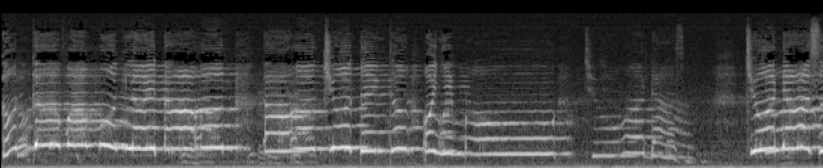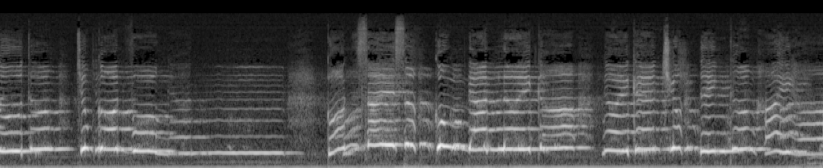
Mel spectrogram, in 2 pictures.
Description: alto basso

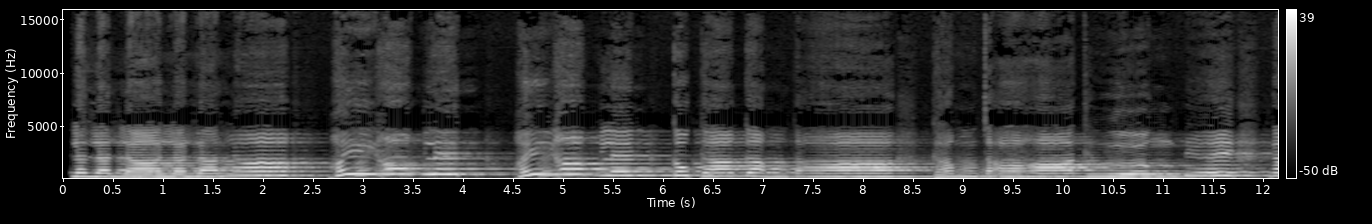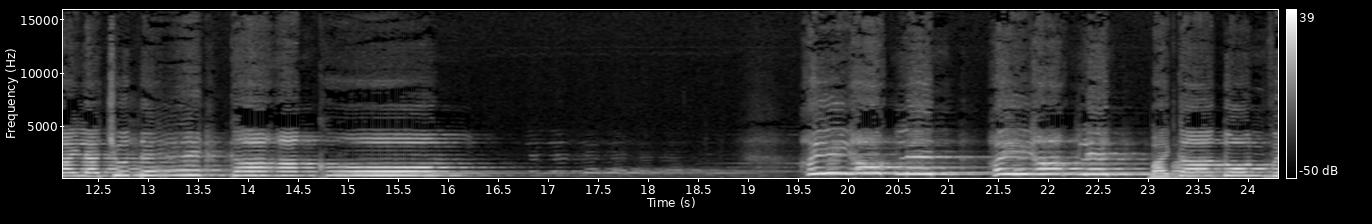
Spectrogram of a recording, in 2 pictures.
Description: alto

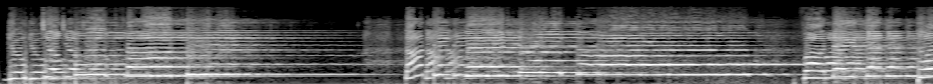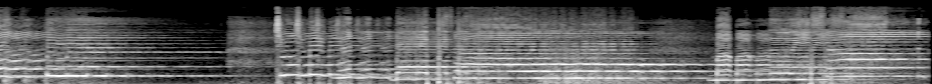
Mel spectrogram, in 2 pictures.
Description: sop alto

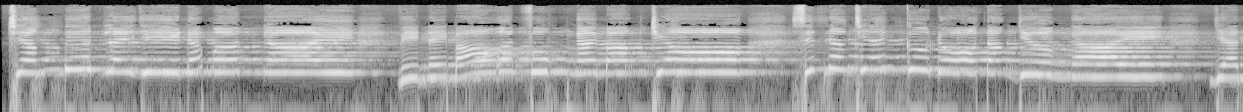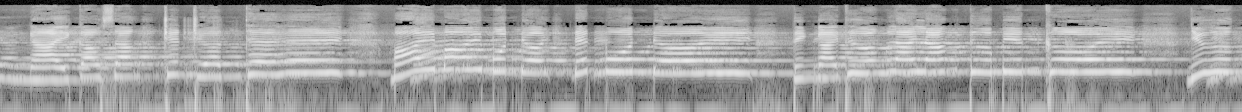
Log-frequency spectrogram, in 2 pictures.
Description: tenor basso

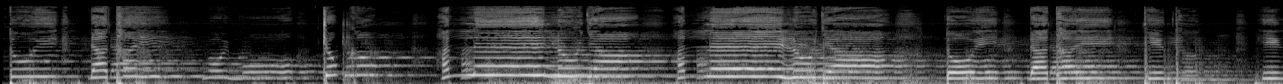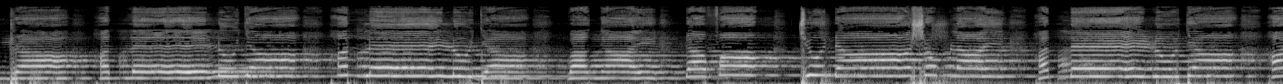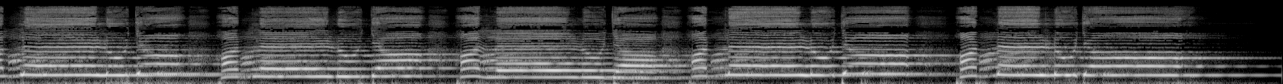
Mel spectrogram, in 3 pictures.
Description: basso

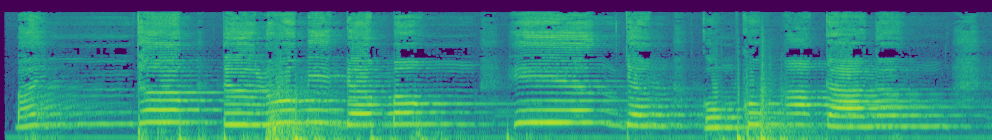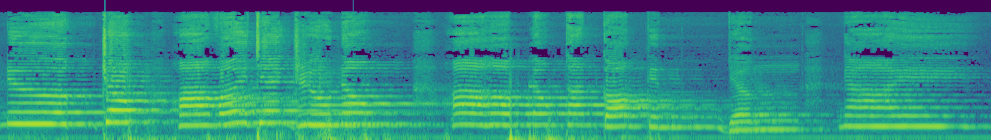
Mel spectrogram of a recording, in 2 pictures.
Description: basso

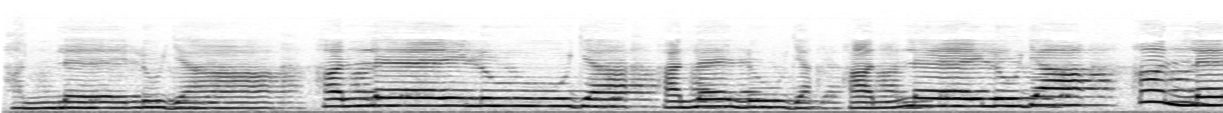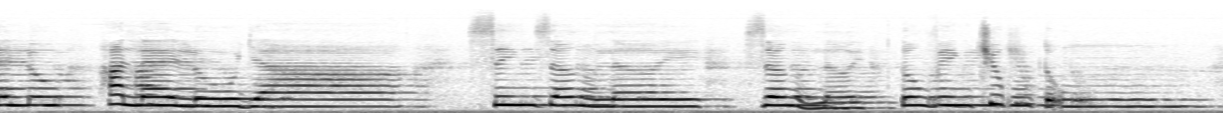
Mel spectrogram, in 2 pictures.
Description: alto basso

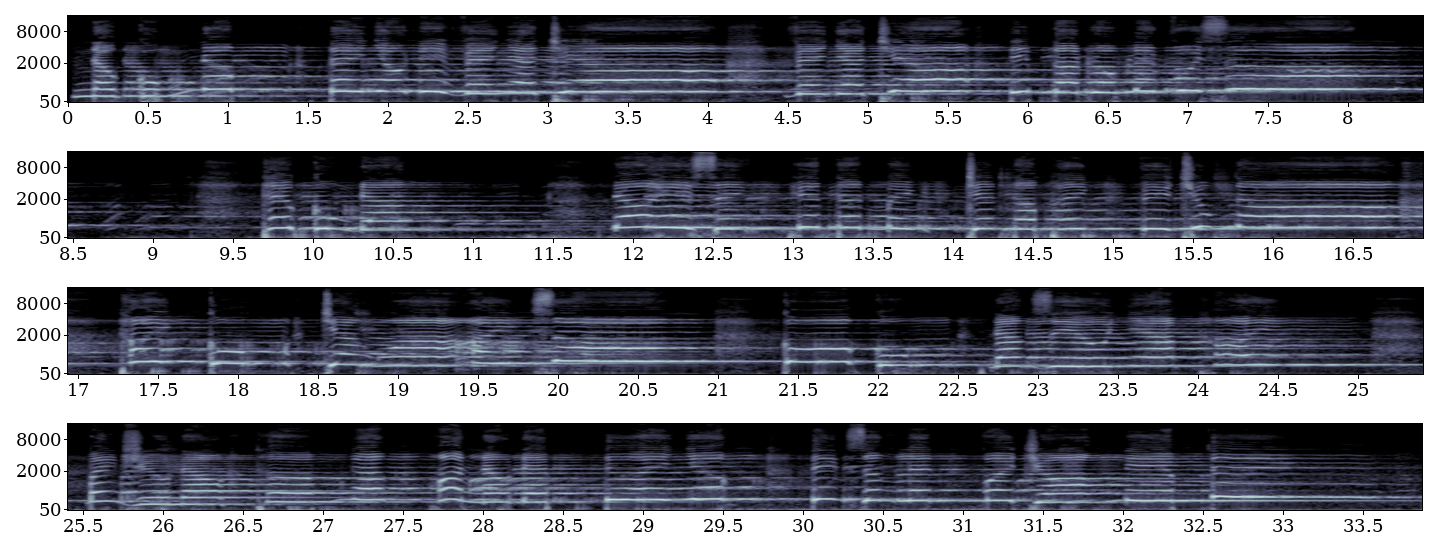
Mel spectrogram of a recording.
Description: tenor basso

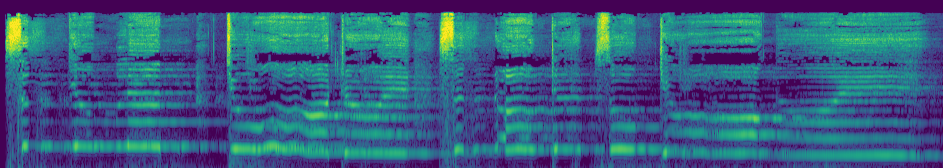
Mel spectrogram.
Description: soprano

